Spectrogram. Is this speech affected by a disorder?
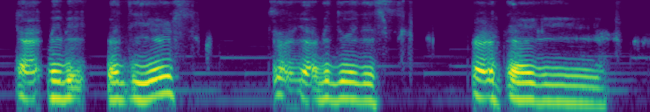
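Yes: pompe disease; late onset form; onset age 10, difficulty walking, uses ventilator; breathing difficulty, breathes through ventilator.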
